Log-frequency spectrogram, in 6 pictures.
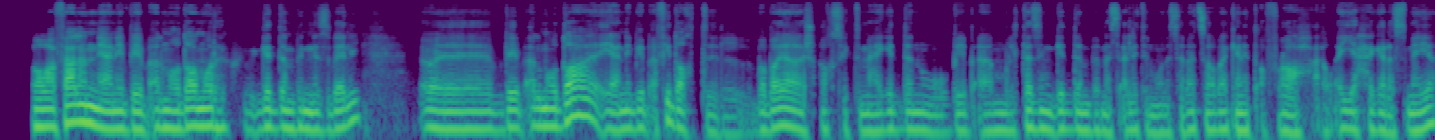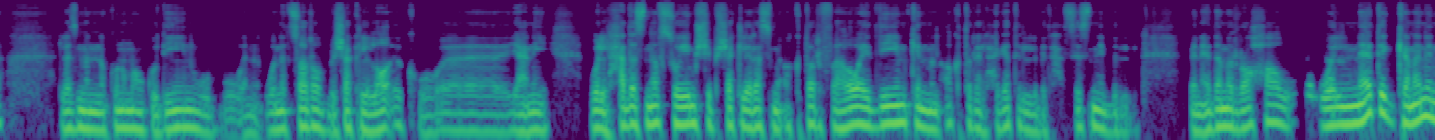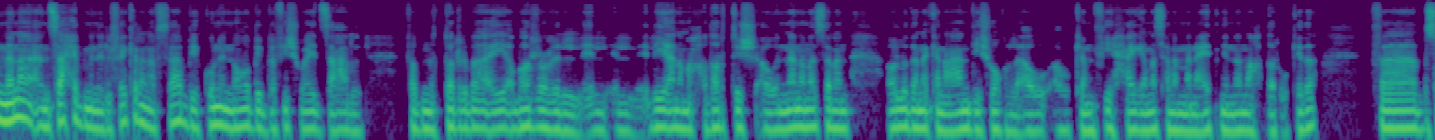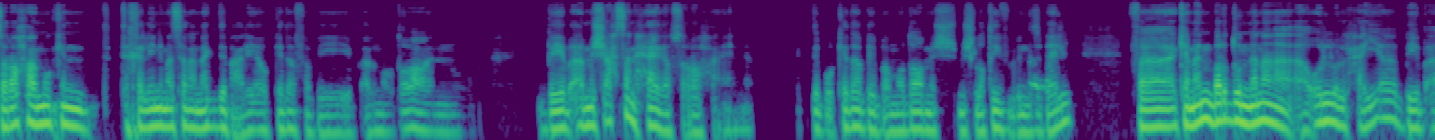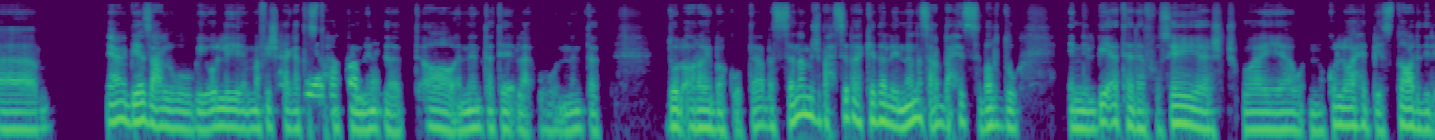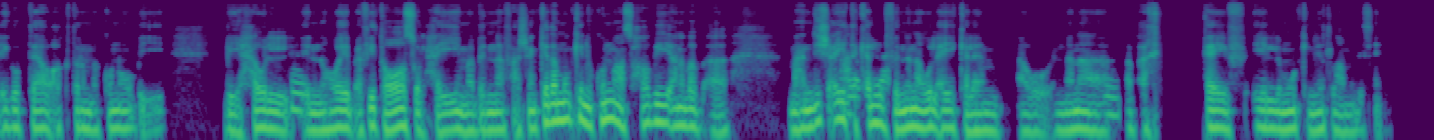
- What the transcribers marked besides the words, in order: other background noise; in English: "الego"
- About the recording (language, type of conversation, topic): Arabic, advice, إزاي أتعامل مع الإحساس بالإرهاق من المناسبات الاجتماعية؟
